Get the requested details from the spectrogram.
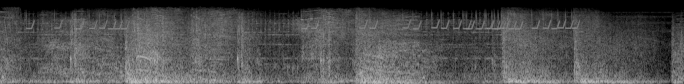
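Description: Rapid blaster shots fire again and again.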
